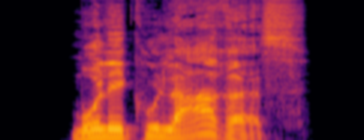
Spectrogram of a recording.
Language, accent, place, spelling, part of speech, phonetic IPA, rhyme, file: German, Germany, Berlin, molekulares, adjective, [molekuˈlaːʁəs], -aːʁəs, De-molekulares.ogg
- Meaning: strong/mixed nominative/accusative neuter singular of molekular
